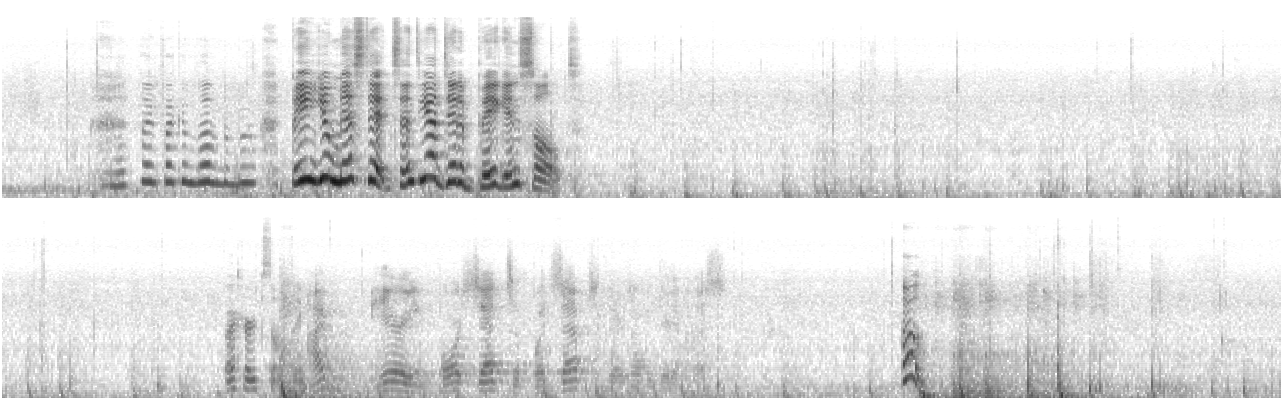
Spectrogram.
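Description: A young woman talks with animation into a microphone, close up.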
